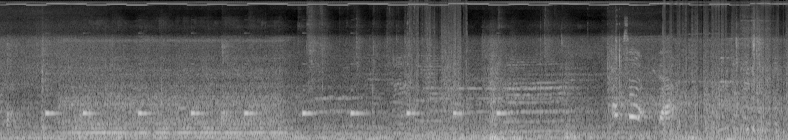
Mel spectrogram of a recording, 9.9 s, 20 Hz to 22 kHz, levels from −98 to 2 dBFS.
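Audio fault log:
5.12 to 5.85 s and 8.29 s to the end: loose connector crackle. A worn contact keeps breaking the signal. The sound is chopped into irregular scratchy bursts.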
